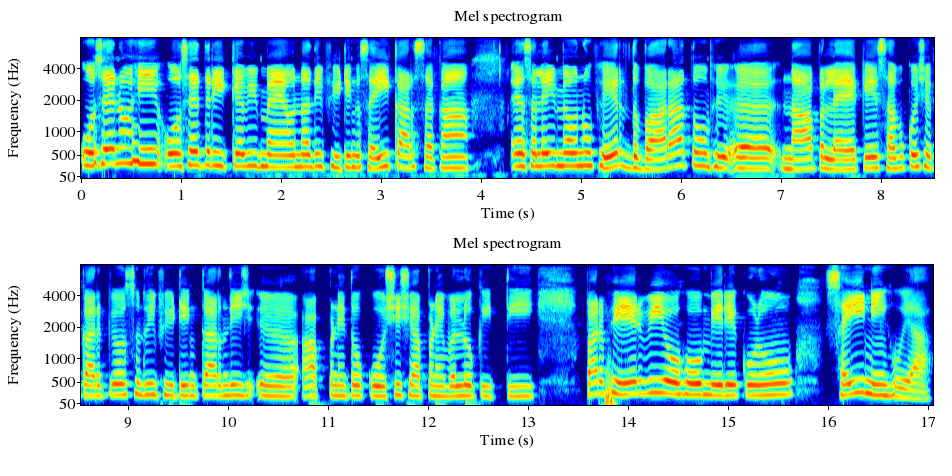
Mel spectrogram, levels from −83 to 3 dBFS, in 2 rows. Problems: constant background noise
